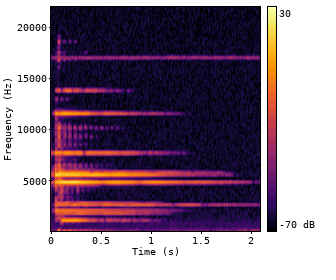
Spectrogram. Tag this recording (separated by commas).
Bell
